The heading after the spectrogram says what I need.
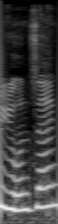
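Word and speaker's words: Xuanzang: तो ये भी साइलेंट है। एक्स नहीं पढ़ते हैं हम इसमें। तो ये स्पेलिंग का ध्यान रखना। ओके? जो यूनसैंग है वो बहुत ही फेमस चाइनिस्ट बुद्धिस्ट ट्रैवलर थे।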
